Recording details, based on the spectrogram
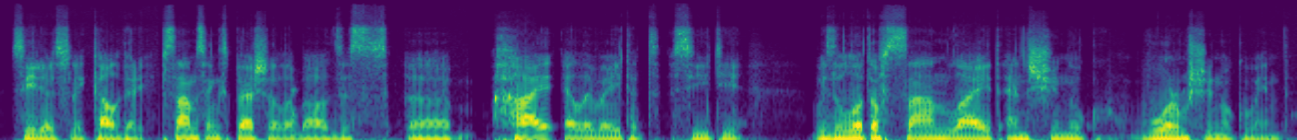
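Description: A man's voice: medium pitch, fairly even intonation, dry recording. Older Ukrainian-accented man hosting a podcast. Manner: reflective, halting with fillers. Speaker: podcast host. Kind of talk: casual interview chat. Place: home in Vancouver.

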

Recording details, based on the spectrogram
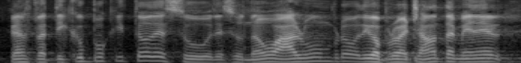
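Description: A man's voice: on the high side, rapid-fire, big-room sound, a crowd in the background. A man, a laid-back co-host chatting casually with slangy words. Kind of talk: casual talk show chat.

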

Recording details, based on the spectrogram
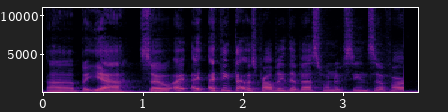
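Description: A young man hosting a podcast, chatting casually about films in a halting, rambling, informal way. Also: high voice, big pitch swings, a bit bright. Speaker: podcast host. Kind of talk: casual chat, informal film review.

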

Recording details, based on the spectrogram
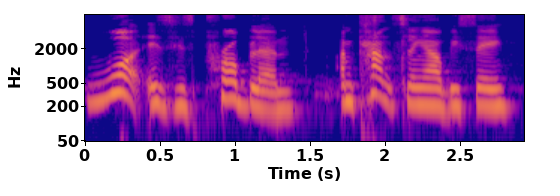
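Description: A woman's voice: medium pitch, animated, normal speed, close to an everyday voice. A woman playing an acid-tongued, impatient political staffer in a comedy drama. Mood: exasperated, sarcastic. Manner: cutting, sarcastic, impatient. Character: acid-tongued, foul-mouthed female political staffer, scornful. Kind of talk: fast comedy audio drama dialogue.

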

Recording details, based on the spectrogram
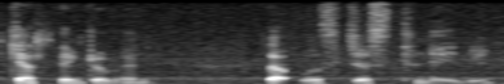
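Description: A man's voice: mellow, slight background noise, poor audio. A young man from the Philippines co-hosting a casual chat podcast, playful and teasing. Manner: playful, teasing, quick to laugh. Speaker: podcast co-host.

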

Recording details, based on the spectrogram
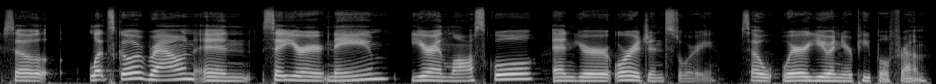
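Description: Casting: young woman podcast host, somewhat low voice, upbeat and welcoming. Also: slow pace, clear, resonant tone. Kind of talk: podcast intro and group interview.

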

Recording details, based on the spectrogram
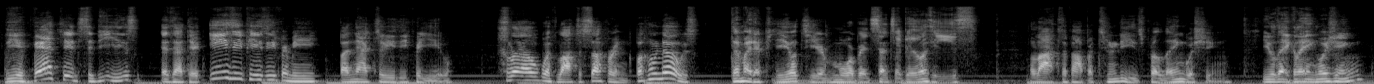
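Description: A man voicing a sinister, bodiless voice that slowly mocks and taunts a trapped girl, read aloud from a storybook. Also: medium pitch, sing-song, natural voice. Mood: gloating menace. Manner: mocking, slow, relishing cruelty.

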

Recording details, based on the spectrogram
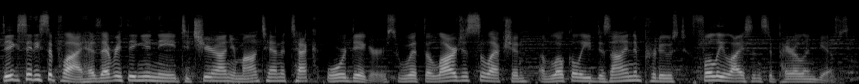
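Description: Man, ad read, slightly high pitch, faint music under. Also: brisk, hardly any pauses. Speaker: ad announcer. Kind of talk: scripted ad read.

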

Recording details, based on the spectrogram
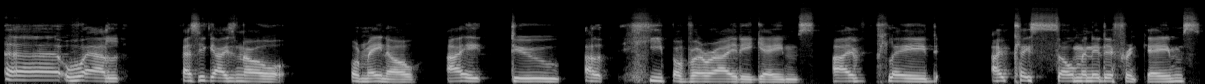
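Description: A man from Sweden with a Swedish accent, chatting slowly and hesitantly about games in a casual podcast. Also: a little high, clean tone, no echo. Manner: slow, hesitant, with many ums and restarts. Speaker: streamer and podcast guest. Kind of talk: casual chat.

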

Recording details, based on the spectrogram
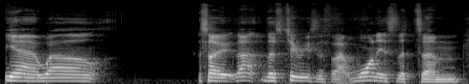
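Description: A man with an English accent who grew up in Switzerland, chatting casually as a podcast co-host, animated and often laughing through his restarts. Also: fairly high pitch, takes it slowly. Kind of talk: casual chat.

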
